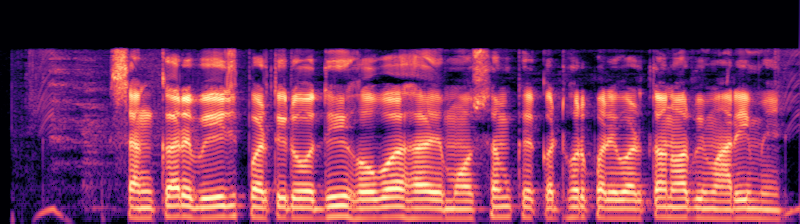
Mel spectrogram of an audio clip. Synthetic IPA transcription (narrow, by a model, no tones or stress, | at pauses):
sə̃ŋkəɾbiːd͡ʒpɾət̪ɪɾoːd̪ʱiɦoːweɦɛmɔːsəmkekɐʈʰoːɾpəɾɪʋəɾt̪ənɔːɾbimaːɾimẽː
